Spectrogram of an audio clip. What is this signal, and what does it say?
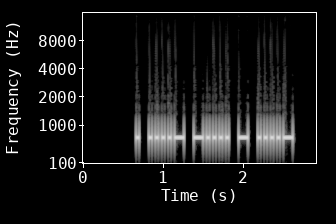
Morse code, heard as a keyed tone, about 30 wpm, 700 Hz. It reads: E46T4
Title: Five Challenging Letter-Number Combinations 30wpm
